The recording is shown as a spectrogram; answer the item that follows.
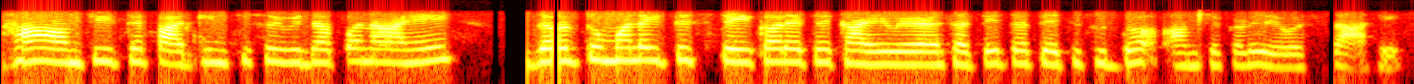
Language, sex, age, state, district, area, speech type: Marathi, female, 18-30, Maharashtra, Thane, urban, conversation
